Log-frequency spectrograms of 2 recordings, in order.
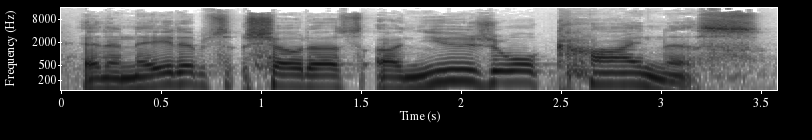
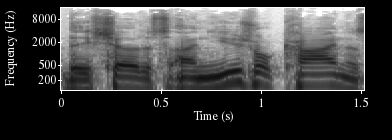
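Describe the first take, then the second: First: "unusual" drawn out slowly and raised; scripture read with a lift on "unusual"; emphatic reading. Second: "unusual" stressed, quicker and plainer; quicker restatement stressing "unusual"; restated lightly. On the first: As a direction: read it slow, leaning on "unusual kindness". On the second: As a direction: repeat the phrase, tapping "unusual". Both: Shown as a demonstration. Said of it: "Notice that".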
